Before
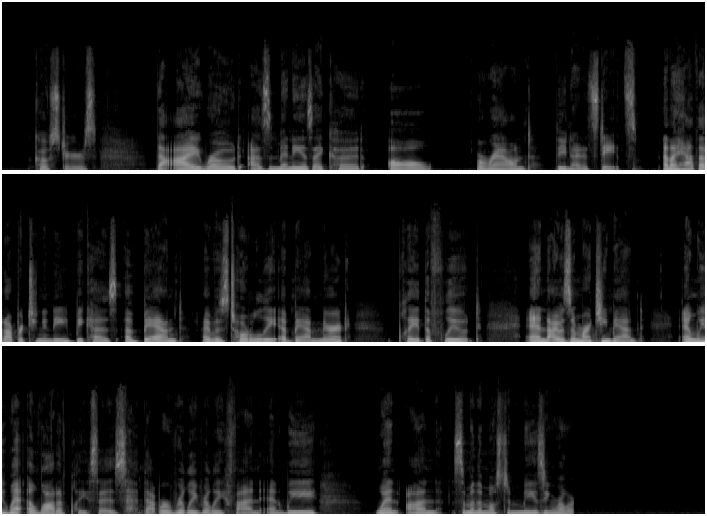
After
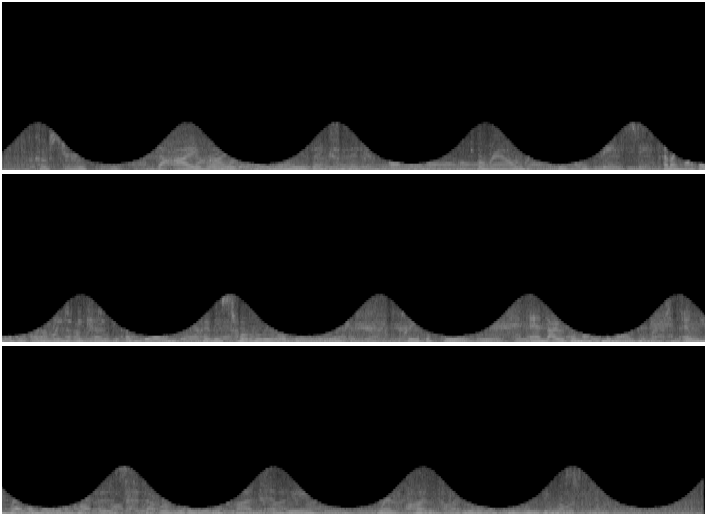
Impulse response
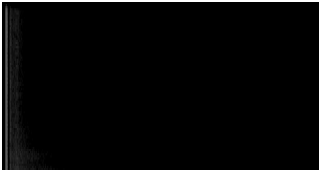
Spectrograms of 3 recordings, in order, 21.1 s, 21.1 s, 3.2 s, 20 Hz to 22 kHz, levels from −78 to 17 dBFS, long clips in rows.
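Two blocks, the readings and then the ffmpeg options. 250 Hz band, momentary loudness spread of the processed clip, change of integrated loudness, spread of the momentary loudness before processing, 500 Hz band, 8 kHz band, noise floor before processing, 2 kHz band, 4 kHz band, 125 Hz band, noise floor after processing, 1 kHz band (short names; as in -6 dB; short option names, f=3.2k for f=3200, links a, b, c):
+2.0 dB, 5 LU, +1.0 dB, 11 LU, +1.5 dB, -11.5 dB, -72 dBFS, +0.5 dB, +0.5 dB, +4.0 dB, -34 dBFS, +0.5 dB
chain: -af "aeval=exprs='val(0)+0.5*0.0794*sgn(val(0))':c=same,aecho=1:1:228|359|691:0.126|0.531|0.422,afftfilt=real='re*lt(b*sr/1024,770*pow(6200/770,0.5+0.5*sin(2*PI*0.67*pts/sr)))':imag='im*lt(b*sr/1024,770*pow(6200/770,0.5+0.5*sin(2*PI*0.67*pts/sr)))':win_size=1024:overlap=0.75,volume=-5dB"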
